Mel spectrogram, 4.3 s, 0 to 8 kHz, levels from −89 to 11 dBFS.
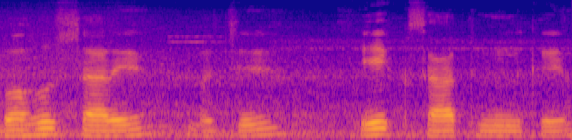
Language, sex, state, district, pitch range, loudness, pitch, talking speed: Hindi, male, Bihar, West Champaran, 105-130 Hz, -18 LUFS, 110 Hz, 85 wpm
